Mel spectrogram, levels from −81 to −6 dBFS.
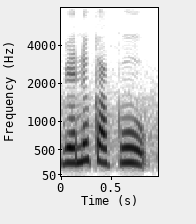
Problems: constant background noise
